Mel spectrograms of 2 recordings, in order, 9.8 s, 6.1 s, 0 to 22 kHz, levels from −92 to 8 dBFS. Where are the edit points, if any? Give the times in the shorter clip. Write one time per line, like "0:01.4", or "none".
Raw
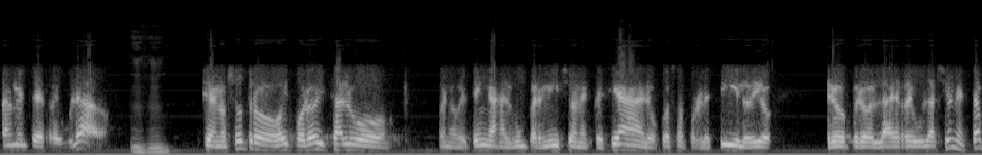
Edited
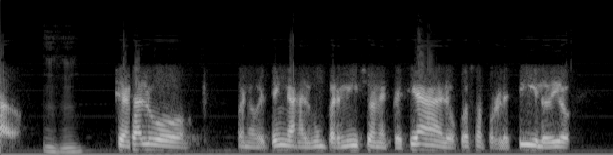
0:01.3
